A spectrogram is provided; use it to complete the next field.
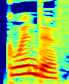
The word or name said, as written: gwyndaf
